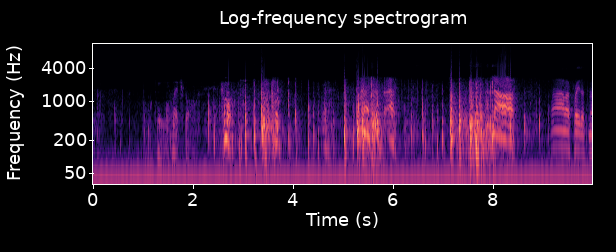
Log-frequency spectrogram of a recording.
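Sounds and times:
straining voices of people forcing a door: 0:00.0 - 0:09.8
speech: 0:01.3 - 0:03.8, 0:08.0 - 0:08.5, 0:09.2 - 0:09.9
heavy thumps and knocks on a locked tool shed door: 0:02.3 - 0:08.7.

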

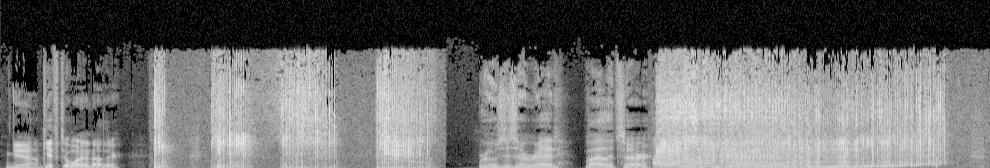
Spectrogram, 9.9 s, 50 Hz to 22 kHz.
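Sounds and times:
speech: 0:00.1 - 0:01.3, 0:02.1 - 0:02.5, 0:04.8 - 0:07.5
loud buzzy farts: 0:01.5 - 0:04.5, 0:06.6 - 0:09.6.

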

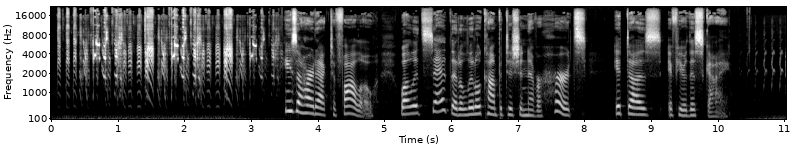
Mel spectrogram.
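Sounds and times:
male songbird singing: 0:00.0 - 0:03.6
speech: 0:03.5 - 0:10.2.

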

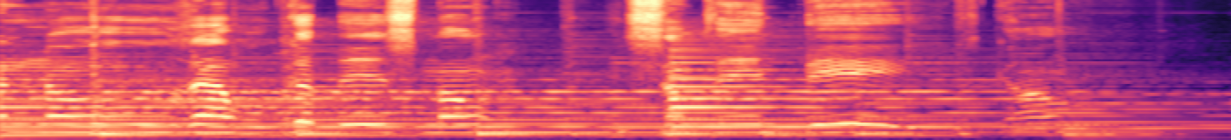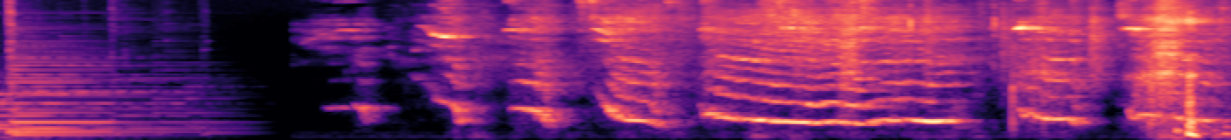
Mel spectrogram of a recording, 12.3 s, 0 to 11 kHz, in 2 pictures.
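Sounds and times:
speech: 0:00.0 - 0:01.4, 0:02.0 - 0:04.6
brief low tonal note: 0:00.0 - 0:06.2
dog whimpering and whining in a room: 0:07.7 - 0:12.3.

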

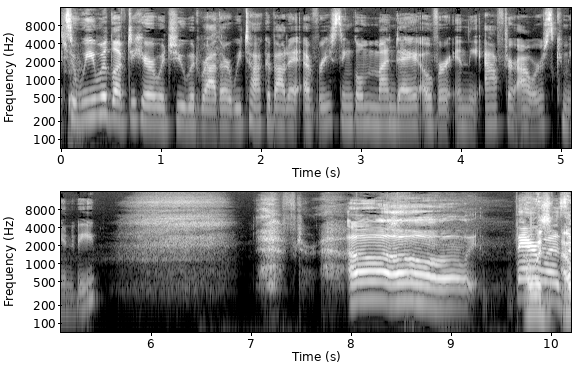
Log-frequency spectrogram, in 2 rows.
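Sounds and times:
speech: 0:00.0 - 0:06.0, 0:08.0 - 0:10.1
sharp voiced inhale from a person: 0:05.6 - 0:08.0
short breathy vocal sounds: 0:05.7 - 0:08.8.

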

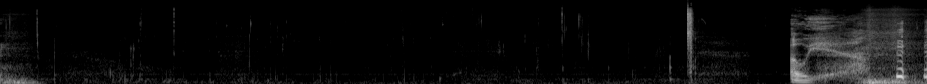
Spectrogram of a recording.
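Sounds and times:
sharp lip smack: 0:00.0 - 0:07.2
sipping cold Pepsi from a can: 0:00.0 - 0:07.7
soft wet mouth clicks: 0:00.0 - 0:07.8
speech: 0:08.0 - 0:09.2.

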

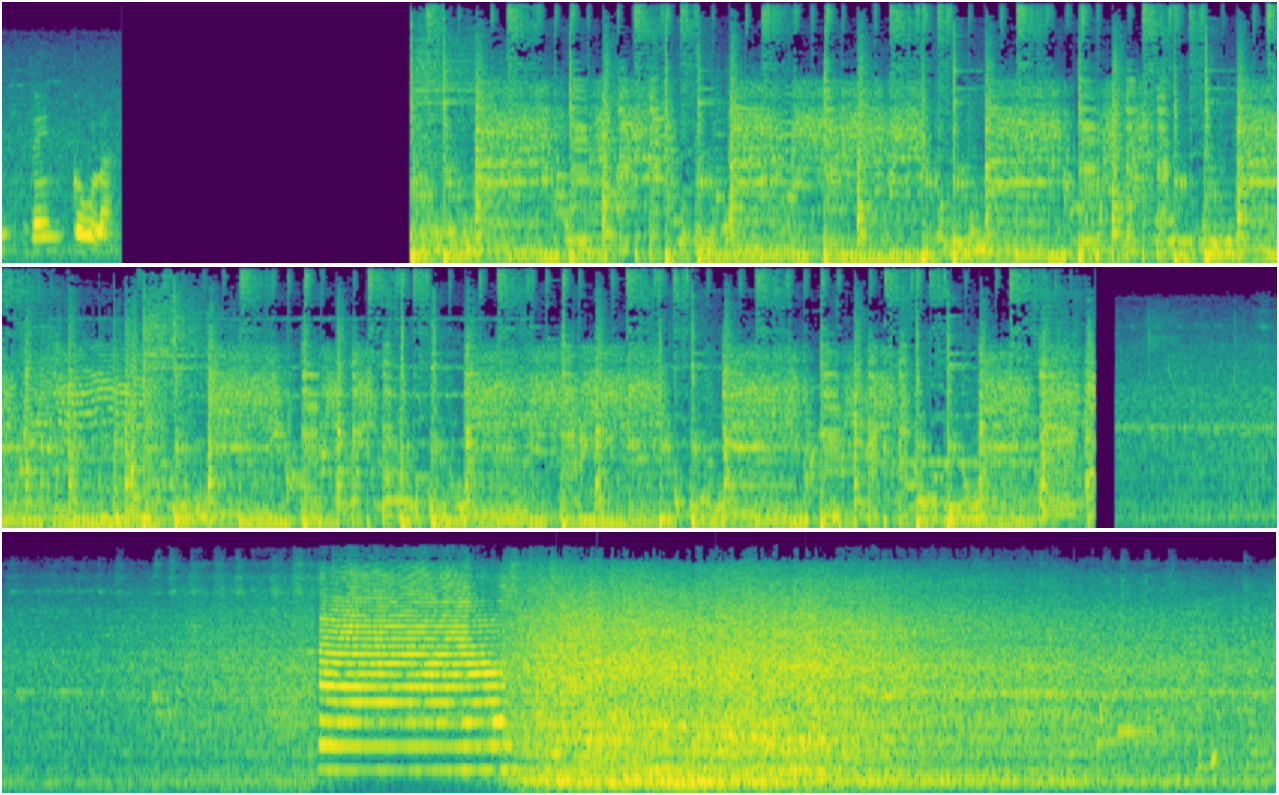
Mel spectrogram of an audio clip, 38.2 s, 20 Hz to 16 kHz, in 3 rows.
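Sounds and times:
speech: 0:00.0 - 0:01.2
train passing through Dudley Park station in Adelaide without stopping: 0:04.1 - 0:23.7, 0:25.2 - 0:38.2
train horn blast: 0:28.6 - 0:30.7.

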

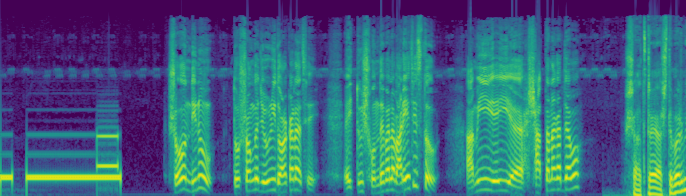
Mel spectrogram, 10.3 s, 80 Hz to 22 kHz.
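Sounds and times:
telephone ringback tone after dialing a mobile number: 0:00.0 - 0:01.8
speech: 0:02.6 - 0:08.8, 0:09.4 - 0:10.2.

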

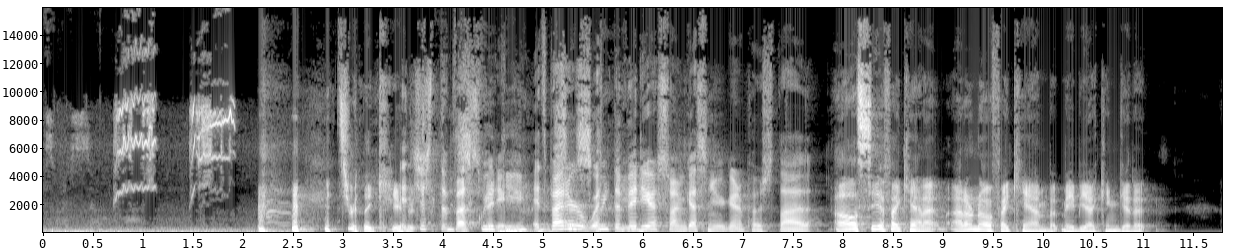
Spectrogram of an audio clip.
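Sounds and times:
baby bird giving thin high-pitched calls: 0:00.7 - 0:02.0
laughter: 0:02.2 - 0:06.4, 0:08.0 - 0:10.9
speech: 0:02.2 - 0:11.2.

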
